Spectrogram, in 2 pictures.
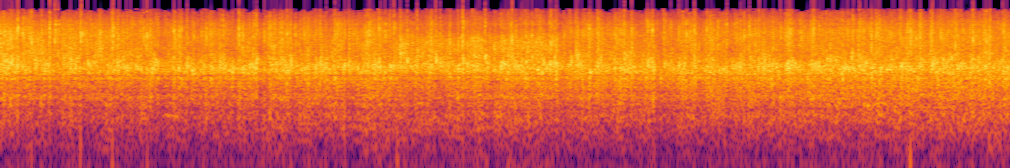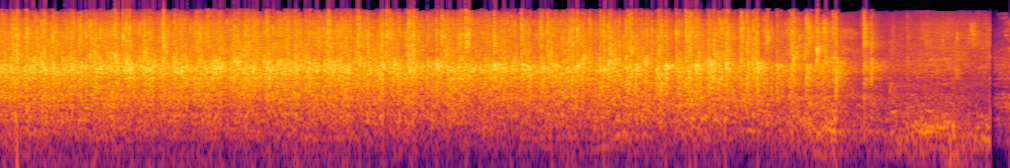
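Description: Audience applauding: dense, steady clapping that dies down near the end.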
